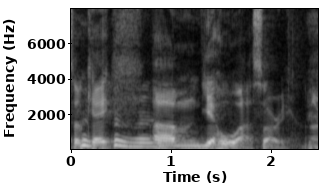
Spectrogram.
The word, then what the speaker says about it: Jehovah: But it is a line and a field that could only be crafted by the hands of Jehovah. All right, okay? Yehovah, sorry.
